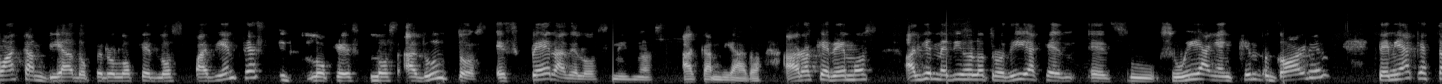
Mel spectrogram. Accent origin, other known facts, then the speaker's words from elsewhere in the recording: New York, United States; Yo me crié en el South Bronx y veía mucha televisión toda mi vida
